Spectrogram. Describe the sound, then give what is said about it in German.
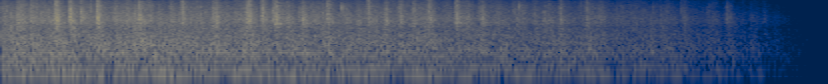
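Hail falling: a dense, steady patter of sharp little impacts forming a loud, hissing clatter that keeps up for several seconds, then fades out. No voices. “Hörst du das? Es hagelt.”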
